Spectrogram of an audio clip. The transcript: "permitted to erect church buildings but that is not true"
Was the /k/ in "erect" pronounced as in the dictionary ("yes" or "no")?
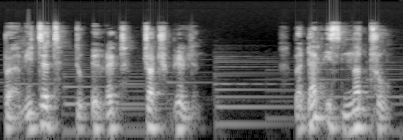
yes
